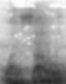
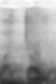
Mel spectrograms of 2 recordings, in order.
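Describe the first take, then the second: First: The middle consonant is a z sound. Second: The middle consonant is a j sound. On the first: The speaker calls it right. "Wazau juga" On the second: The speaker calls it wrong. "bukan wajau juga"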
